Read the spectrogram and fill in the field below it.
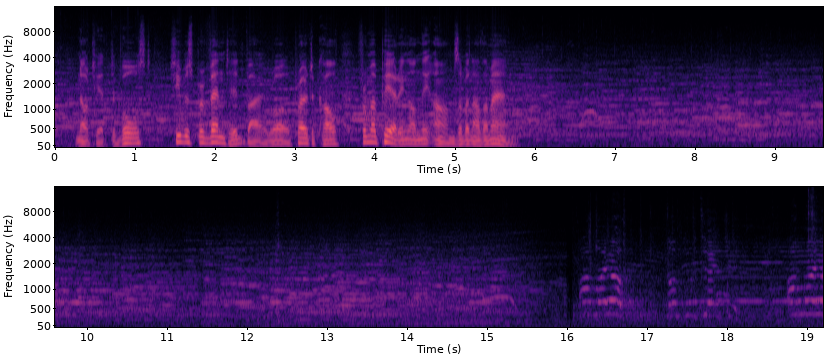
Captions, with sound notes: Not yet divorced, she was prevented by royal protocol from appearing on the arms of another man. (church bells ringing) (soldier shouting)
